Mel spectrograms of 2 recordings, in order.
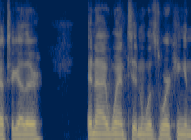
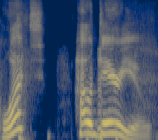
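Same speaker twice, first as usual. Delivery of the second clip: high, loud, slow indignation; hammed-up how-dare-you; mock outrage; 11 semitones higher, 7 dB louder, much slower than usual.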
